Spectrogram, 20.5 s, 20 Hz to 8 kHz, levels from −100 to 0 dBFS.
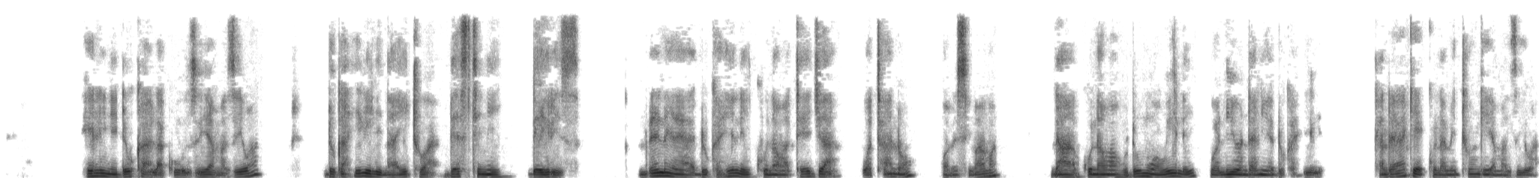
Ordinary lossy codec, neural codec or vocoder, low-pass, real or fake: MP3, 48 kbps; codec, 16 kHz, 2 kbps, FreqCodec, larger model; 7.2 kHz; fake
